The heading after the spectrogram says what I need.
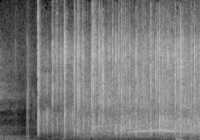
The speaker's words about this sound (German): So, Applaus ja.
